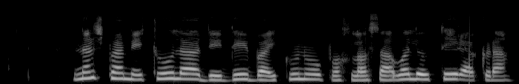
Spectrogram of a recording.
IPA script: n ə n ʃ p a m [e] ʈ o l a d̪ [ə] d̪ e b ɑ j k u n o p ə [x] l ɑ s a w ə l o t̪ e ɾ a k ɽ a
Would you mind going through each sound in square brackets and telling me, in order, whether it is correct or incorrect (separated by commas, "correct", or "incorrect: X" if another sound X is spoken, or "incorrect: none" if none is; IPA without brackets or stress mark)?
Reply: correct, correct, correct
